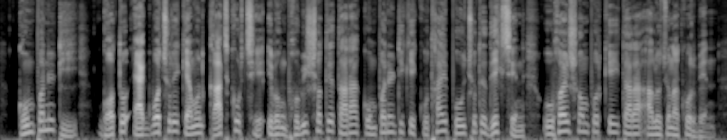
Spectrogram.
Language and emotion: Bengali, neutral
